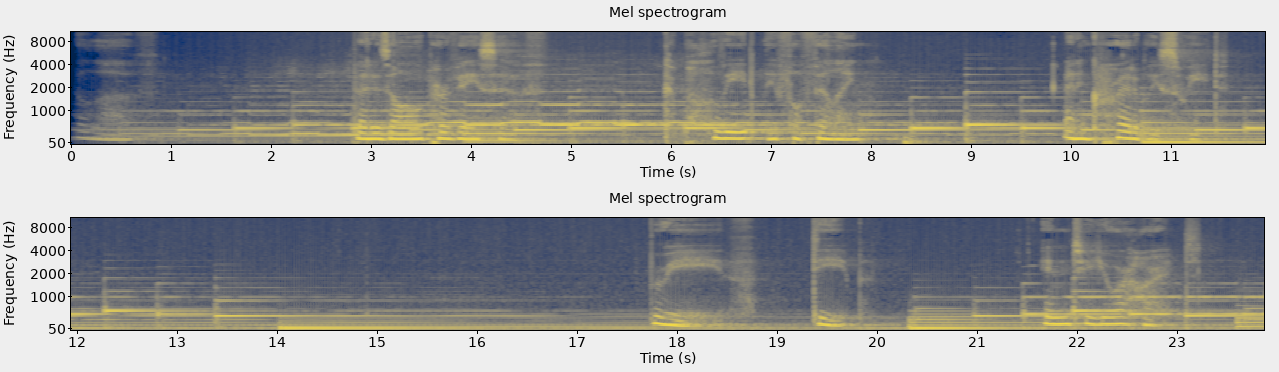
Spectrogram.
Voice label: Meditation On Love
